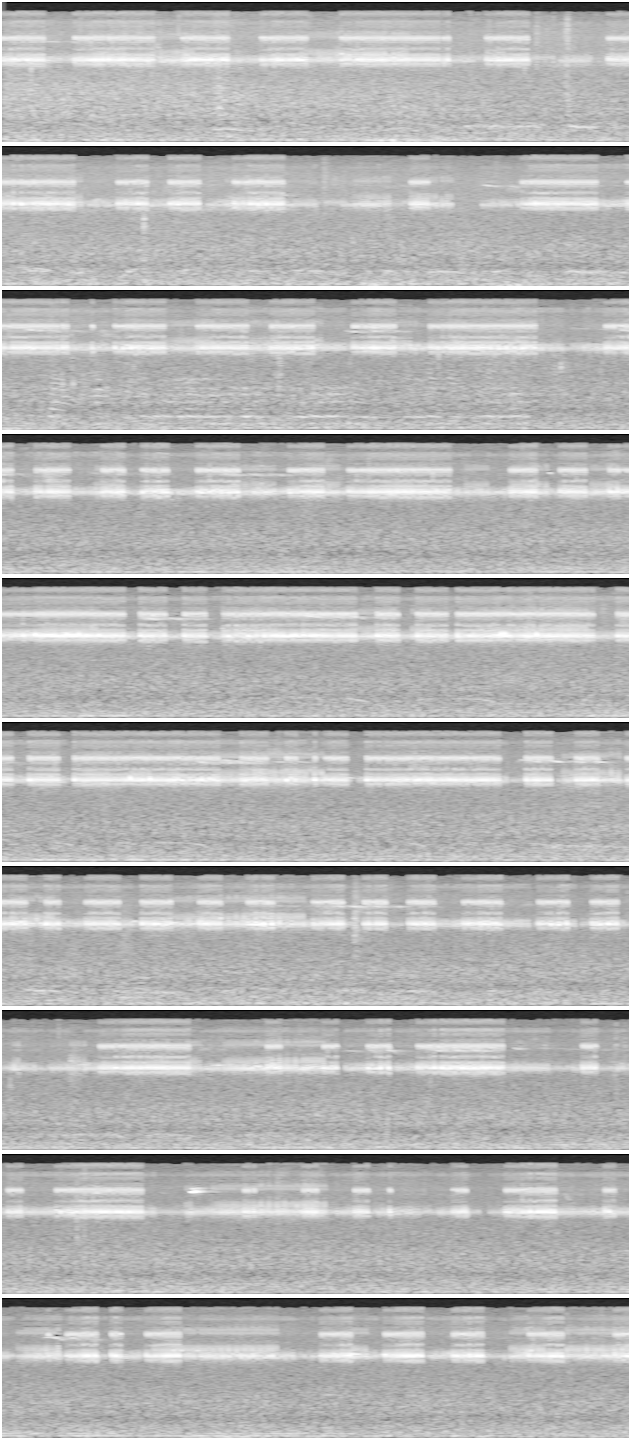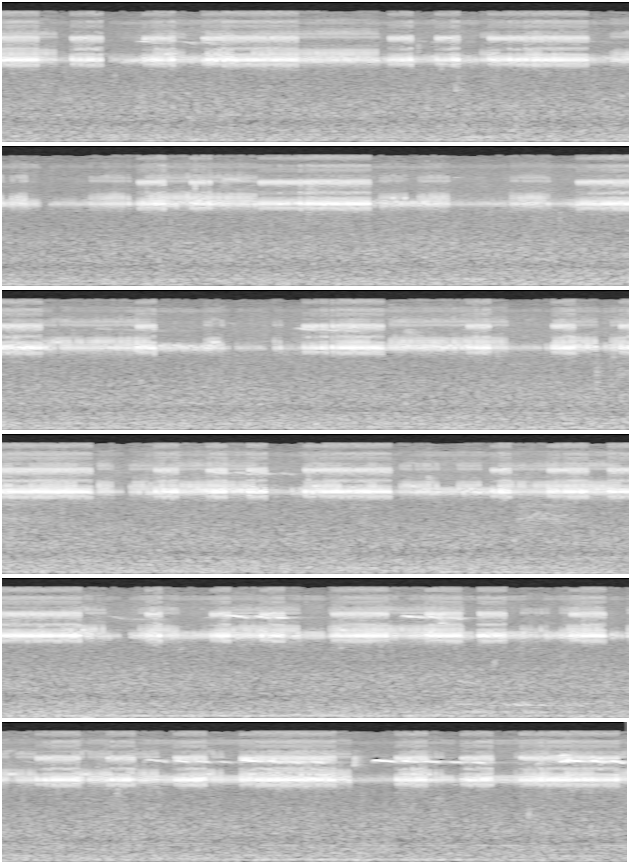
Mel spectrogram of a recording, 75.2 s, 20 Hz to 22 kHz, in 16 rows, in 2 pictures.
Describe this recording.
Microphone: Rode NT4 (Stereo)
